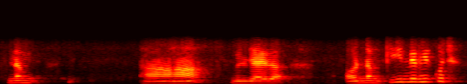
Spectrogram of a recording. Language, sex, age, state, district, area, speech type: Hindi, female, 60+, Uttar Pradesh, Sitapur, rural, conversation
